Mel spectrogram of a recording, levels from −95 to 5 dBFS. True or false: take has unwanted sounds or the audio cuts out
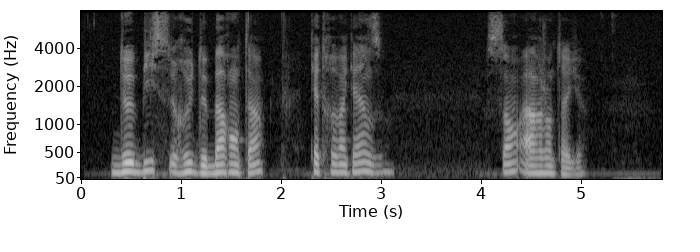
false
